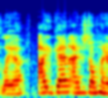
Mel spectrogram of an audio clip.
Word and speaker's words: Leah: uh unnecessary number seven is Leah uh or lay or whatever you want to call her Lee um I call her I pronounce it Leia again I just don't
